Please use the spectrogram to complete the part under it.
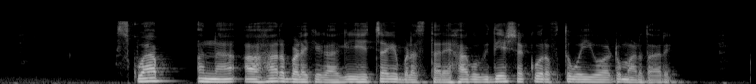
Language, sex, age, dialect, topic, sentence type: Kannada, male, 18-24, Mysore Kannada, agriculture, statement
